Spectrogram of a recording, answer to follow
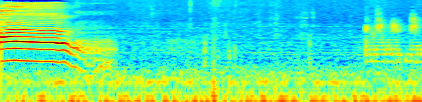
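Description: A long drawn-out voice held on one note, rising slightly and then falling away before one second in. A few faint taps follow, and near the end comes a brief steady electronic tone as the tablet screen is touched.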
